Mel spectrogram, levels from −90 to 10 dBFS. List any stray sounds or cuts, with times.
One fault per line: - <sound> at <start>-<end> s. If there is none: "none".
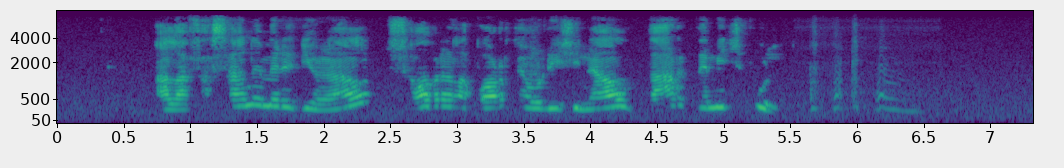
- throat clearing at 5.6-6.5 s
